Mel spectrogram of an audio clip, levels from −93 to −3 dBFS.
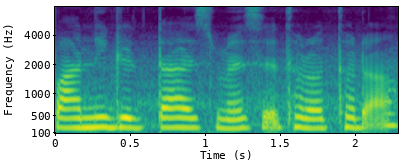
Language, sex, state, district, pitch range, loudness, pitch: Hindi, female, Bihar, Samastipur, 215-225 Hz, -14 LUFS, 225 Hz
